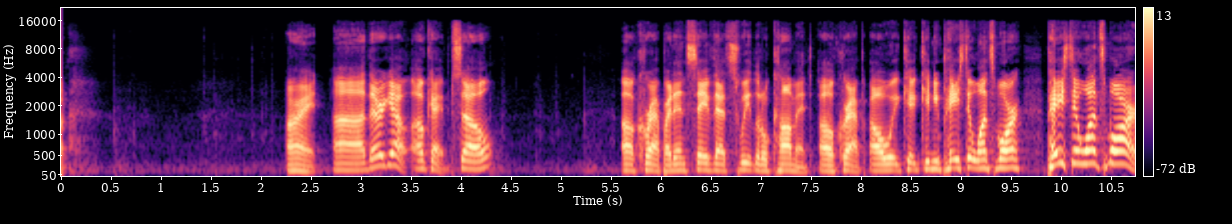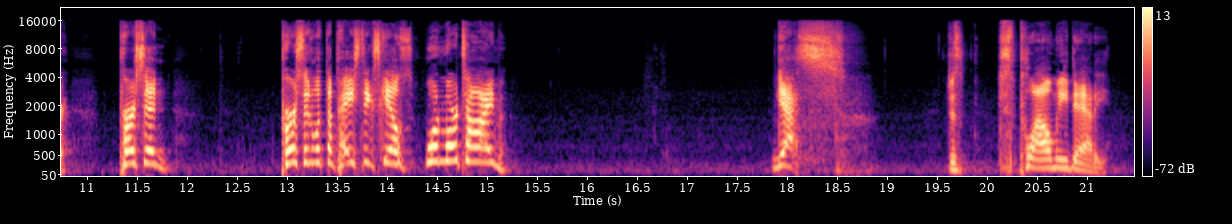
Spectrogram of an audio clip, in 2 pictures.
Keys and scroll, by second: 0.6 alt+{, 1.6 ctrl+c, 1.7 ctrl+c, 1.8 ctrl+c, 2.0 ctrl+a, 2.2 1, 3.2 ctrl+c, 3.3-4.1 typing, 4.3 ctrl+c, 4.9 alt++.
